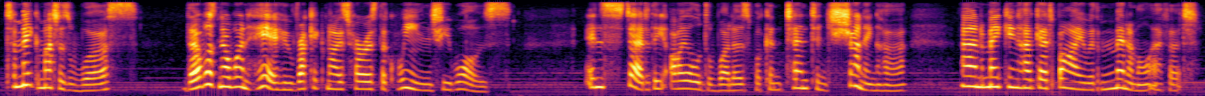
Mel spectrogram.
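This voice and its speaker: A woman reading fan fiction aloud in an expressive storytelling manner. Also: fairly high pitch, moderate pace, lo-fi sound, soft background music.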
